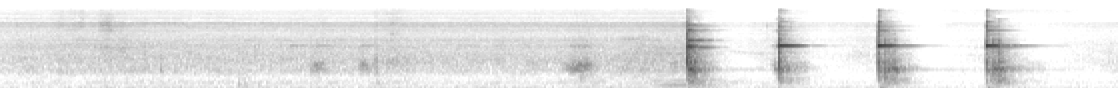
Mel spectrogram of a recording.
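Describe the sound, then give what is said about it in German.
Faint, low pub background ambience gives way to four bright glass clinks, evenly spaced about half a second apart, each ringing briefly and standing out loudly against the quiet background. “Ähm, ja, das heißt Kneipenausschnitt.”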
